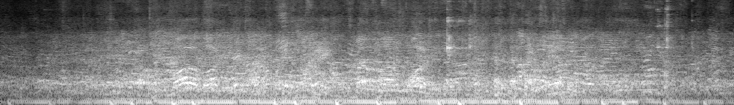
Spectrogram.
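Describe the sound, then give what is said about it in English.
Bar ambience: glasses and cutlery clink again and again over a continuous murmur of crowd chatter, holding a fairly even, busy level throughout. “The superfluous noise of the bar returned to my ears.”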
